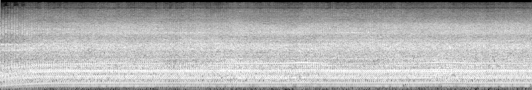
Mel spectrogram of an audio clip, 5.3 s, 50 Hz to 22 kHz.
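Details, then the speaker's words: Echo PB-250LN handheld two-stroke leaf blower, 6 years old, warmed up at full throttle before an air filter replacement: lifts briefly, then holds one flat buzzing pitch, so it will not rev out. "All right. It's just not getting over that peak where the RPMs are kicking in and where two stroke two-stroke engines shine where they rev out. It's just not doing it."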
